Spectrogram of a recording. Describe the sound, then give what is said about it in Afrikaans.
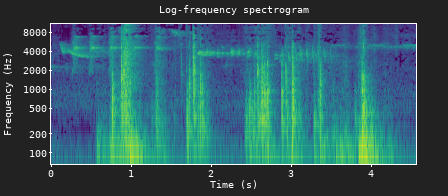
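A door to a dark room is shut and locked. Squeaky, high-pitched hinge creaks run over several heavy wooden knocks and rattles at moderate loudness, with no voices. “Die deur word gesluit en daar sit sy.”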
